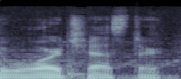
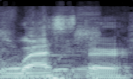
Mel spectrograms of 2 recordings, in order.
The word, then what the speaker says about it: Worcester: Worcester, man. Worcester, yeah. I said Wester, I think. But so it's like Worcestershire sauce type of thing. That's how you say it. No, I don't Worcestershire. No, it's Worcester though. It's Worcester, Mass. Yeah. So that's just how you pronounce.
